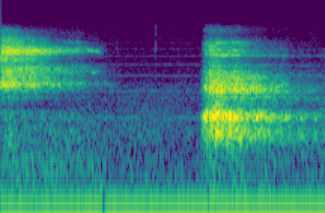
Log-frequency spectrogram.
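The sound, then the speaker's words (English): A deep belly breath taken during a guided relaxation exercise: a long, airy rush of breath that fades out, a quiet pause, then a second, louder breathy swell that slowly trails away. “Take a big belly breath and close your eyes.”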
